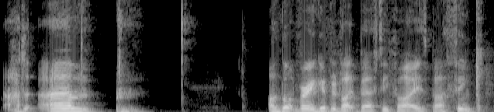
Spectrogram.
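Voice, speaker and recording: A man's voice: medium pitch, expressive, moderate pace, a bit bright, slight background noise. A man, chatting casually as a guest and often restarting his sentences. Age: 20s. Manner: hesitant, many restarts and fillers. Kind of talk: casual chat.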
